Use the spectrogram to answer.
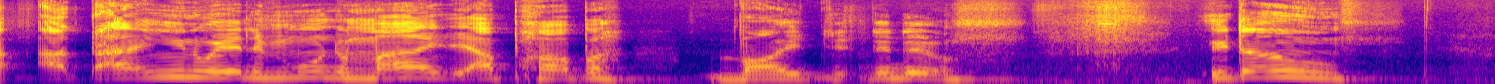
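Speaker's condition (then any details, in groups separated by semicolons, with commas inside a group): Cerebral palsy; speech not normal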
